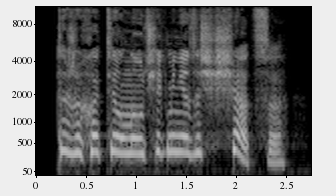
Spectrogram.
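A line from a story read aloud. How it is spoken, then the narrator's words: Moaned. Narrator (Russian): простонала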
